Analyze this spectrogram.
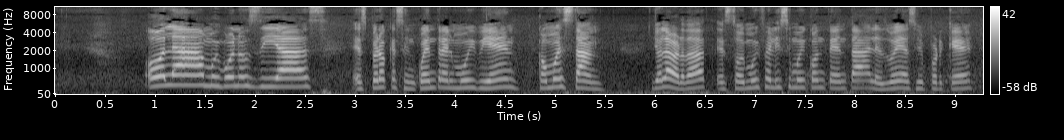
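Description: A young woman speaks clearly and with animation into a microphone close by.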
